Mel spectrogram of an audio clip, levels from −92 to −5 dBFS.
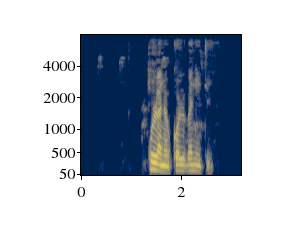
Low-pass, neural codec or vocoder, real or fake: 7.2 kHz; none; real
